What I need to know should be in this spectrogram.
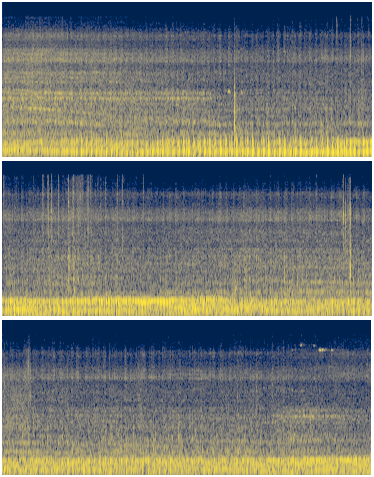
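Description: A motorcycle engine revs loudly up close, rising and falling as the rider changes gear.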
